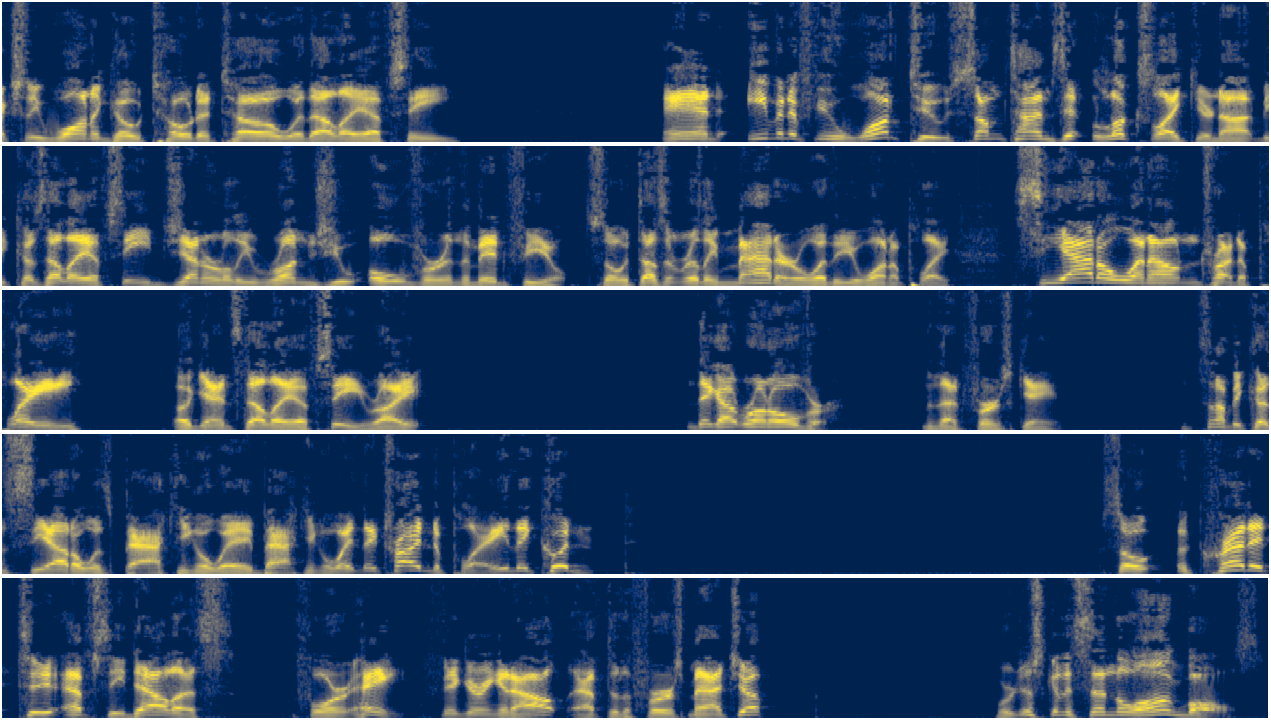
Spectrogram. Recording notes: called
